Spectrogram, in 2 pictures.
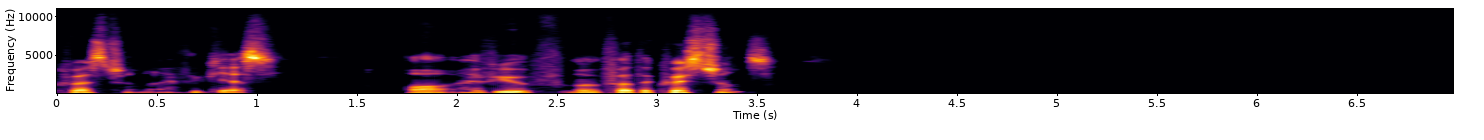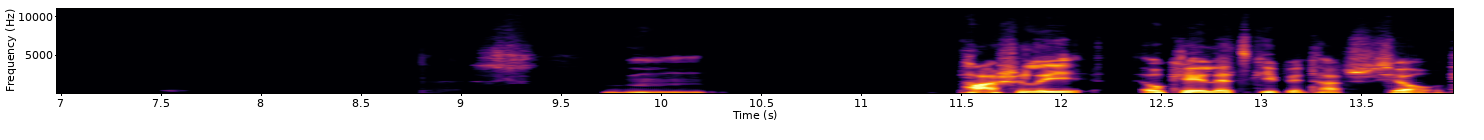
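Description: A man speaks calmly through an online call, pausing between phrases.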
